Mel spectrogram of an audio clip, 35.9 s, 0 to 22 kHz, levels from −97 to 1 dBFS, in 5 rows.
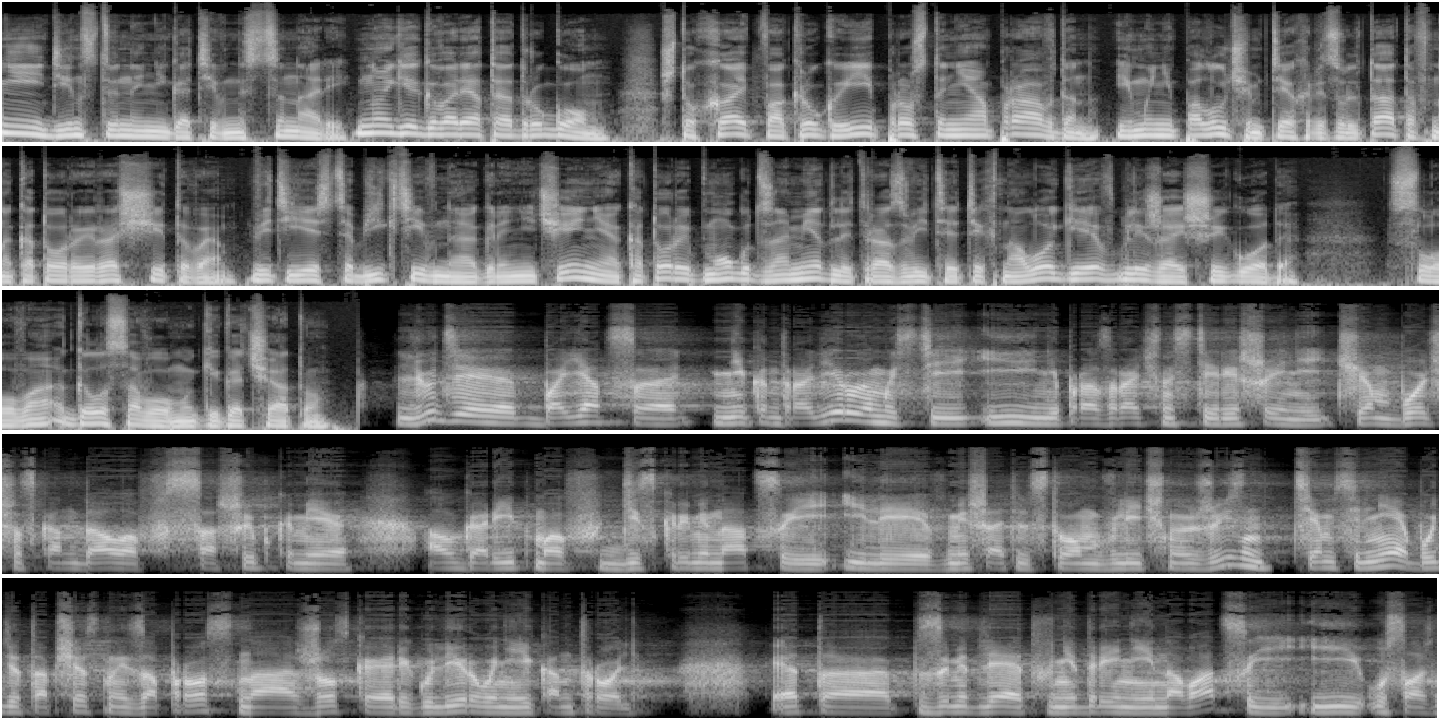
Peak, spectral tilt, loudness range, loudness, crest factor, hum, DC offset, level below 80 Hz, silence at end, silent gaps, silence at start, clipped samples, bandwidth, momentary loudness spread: -6 dBFS; -4.5 dB/octave; 3 LU; -18 LUFS; 12 dB; none; under 0.1%; -38 dBFS; 0 s; none; 0 s; under 0.1%; over 20 kHz; 5 LU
